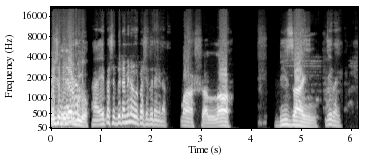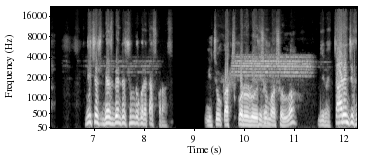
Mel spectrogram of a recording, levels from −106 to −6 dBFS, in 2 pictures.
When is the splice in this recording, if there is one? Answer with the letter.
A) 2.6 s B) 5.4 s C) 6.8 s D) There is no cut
D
